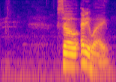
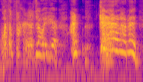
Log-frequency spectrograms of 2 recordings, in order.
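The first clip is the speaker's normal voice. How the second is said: mock yell. Imagined intruder confrontation.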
